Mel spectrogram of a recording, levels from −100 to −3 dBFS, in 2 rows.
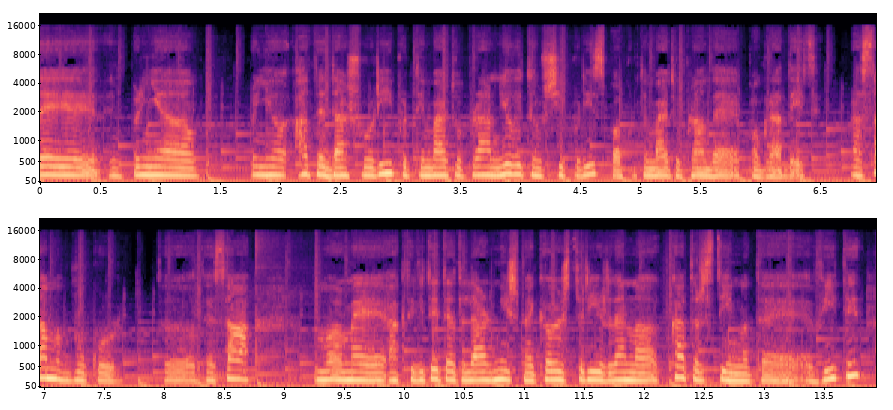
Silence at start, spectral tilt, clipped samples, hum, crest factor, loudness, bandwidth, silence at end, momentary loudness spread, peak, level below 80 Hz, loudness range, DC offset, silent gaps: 0 s; -6.5 dB/octave; under 0.1%; none; 12 dB; -18 LUFS; 15 kHz; 0 s; 8 LU; -4 dBFS; -30 dBFS; 4 LU; 0.4%; none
